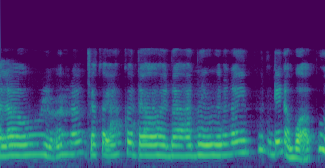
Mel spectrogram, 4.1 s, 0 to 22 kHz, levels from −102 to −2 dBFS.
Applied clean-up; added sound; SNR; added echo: neural mask model DeepFilterNet 3.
